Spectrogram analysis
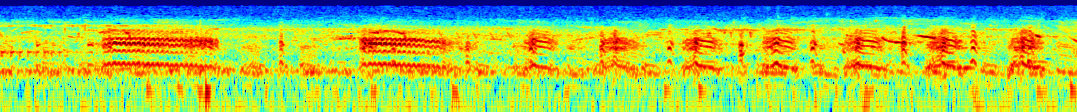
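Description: Great Crested Grebe giving two harsh, nasal braying calls, then a quick run of short, clipped ticking notes, over a low rumble of background noise.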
